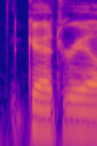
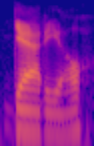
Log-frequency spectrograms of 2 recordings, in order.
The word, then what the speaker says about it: Gadiel: You go and inform Gadriel, or how do you pronounce his name? Gadiel. Gadiel. I'm probably thinking of the angel, and that's why I say that.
